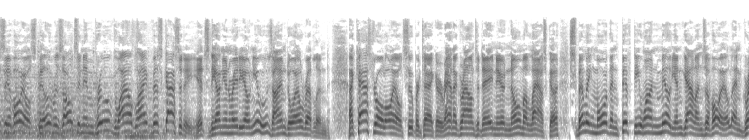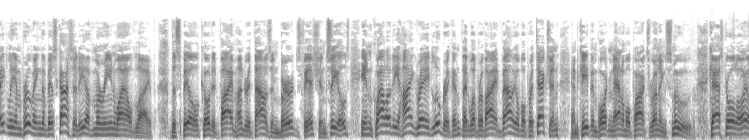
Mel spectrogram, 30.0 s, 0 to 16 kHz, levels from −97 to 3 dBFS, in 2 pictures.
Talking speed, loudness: 130 wpm, -30 LUFS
